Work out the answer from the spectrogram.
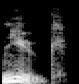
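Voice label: "nuke", British English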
